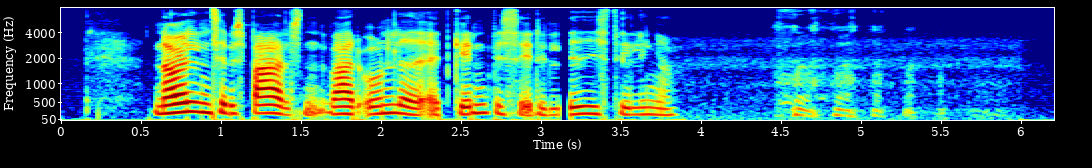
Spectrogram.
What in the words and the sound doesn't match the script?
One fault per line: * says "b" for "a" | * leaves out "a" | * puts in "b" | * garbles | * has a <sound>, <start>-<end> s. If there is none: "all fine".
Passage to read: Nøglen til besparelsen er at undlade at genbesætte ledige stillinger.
* says "var" for "er"
* has a dropout, 3.1-3.2 s
* has a laugh, 4.4-5.9 s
